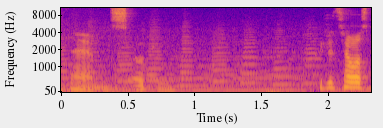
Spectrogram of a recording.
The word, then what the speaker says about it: Thames: I pronounce it like the Ames and Flames, but it's Thames.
